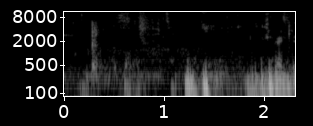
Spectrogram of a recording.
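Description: Quiet room tone in a lecture hall, with a couple of soft footsteps a little past the middle.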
